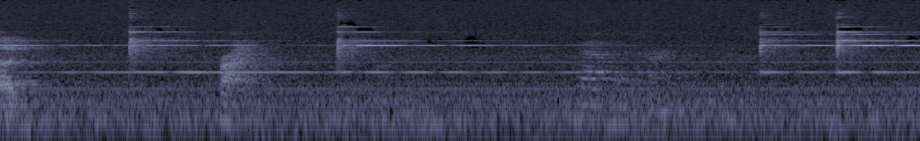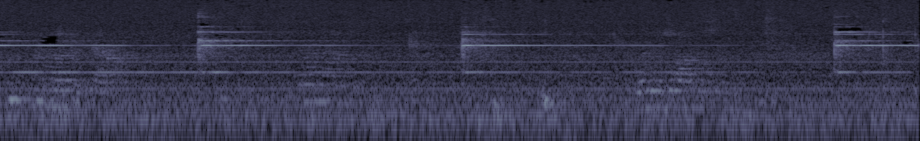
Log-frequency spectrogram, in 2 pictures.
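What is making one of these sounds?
A small hand bell rings repeatedly, each chime ringing on and fading.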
